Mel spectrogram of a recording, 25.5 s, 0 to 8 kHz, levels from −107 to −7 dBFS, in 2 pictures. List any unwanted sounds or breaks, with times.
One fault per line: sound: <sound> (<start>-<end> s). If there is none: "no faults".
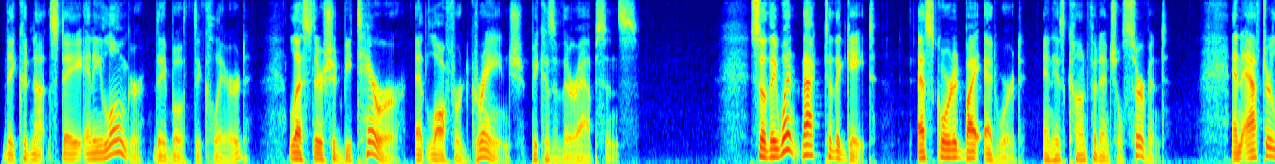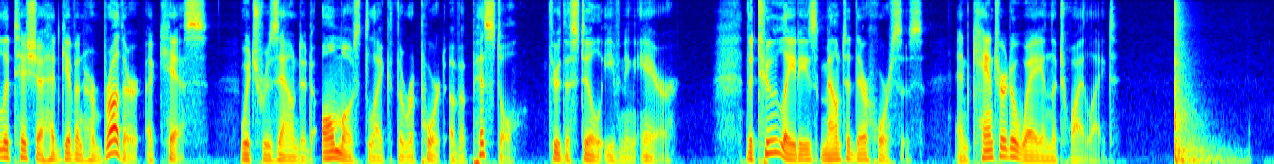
sound: thud (24.5-25.3 s)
